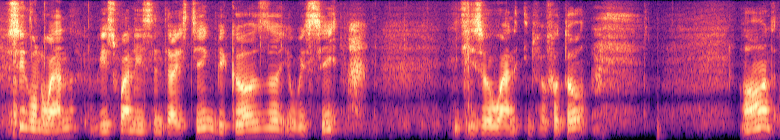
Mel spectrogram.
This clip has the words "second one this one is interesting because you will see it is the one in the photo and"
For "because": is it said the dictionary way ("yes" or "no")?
yes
